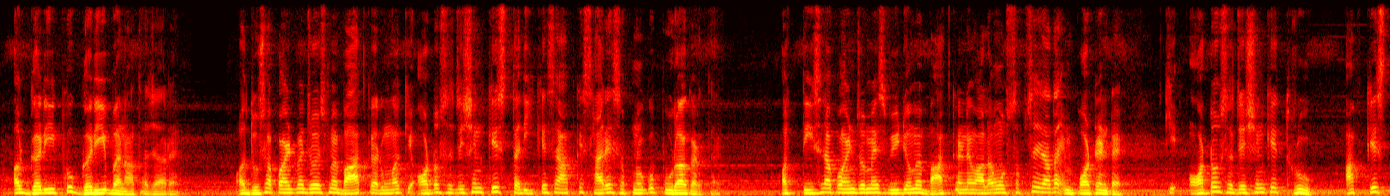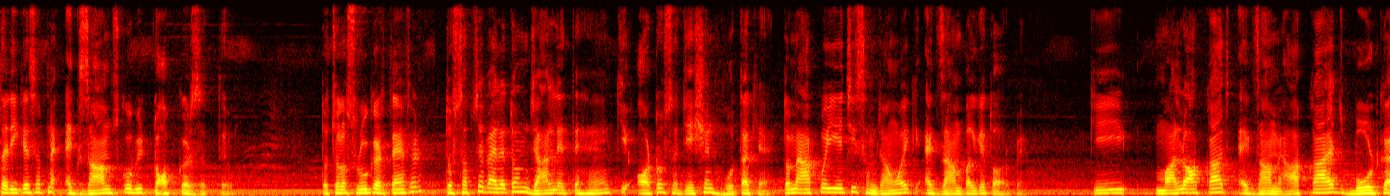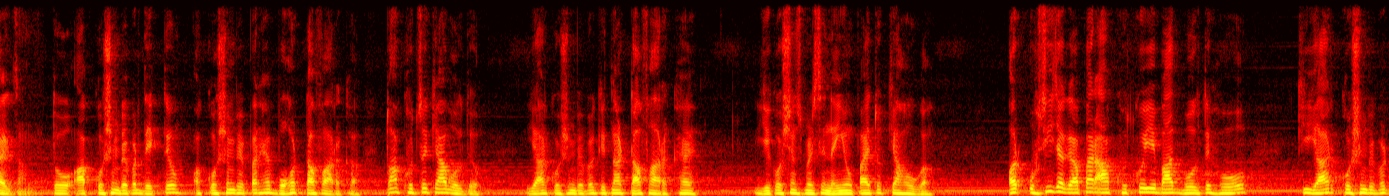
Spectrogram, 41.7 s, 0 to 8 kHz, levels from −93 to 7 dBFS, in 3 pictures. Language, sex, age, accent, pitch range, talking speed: Hindi, male, 20-39, native, 115-150 Hz, 230 wpm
